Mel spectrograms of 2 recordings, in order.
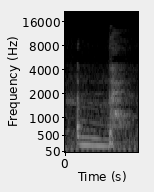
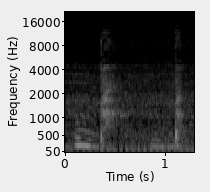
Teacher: So the sound bilabial is produced with both of our lips.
